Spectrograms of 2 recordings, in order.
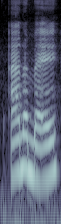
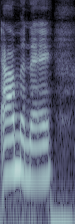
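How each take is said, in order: First: The n comes before the m. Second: The m comes before the n. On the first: The speaker calls it right. "instead of saying" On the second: The speaker calls it wrong. "if I say the word anime wrong"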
